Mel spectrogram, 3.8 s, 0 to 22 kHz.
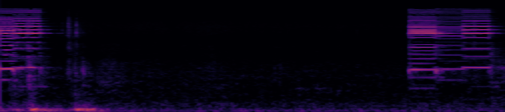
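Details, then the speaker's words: MicoAir H743 AIO Pixhawk flight controller running ArduPilot, battery just connected with props fitted: bright electronic tones, two early chirps then a longer tune, meaning it is still booting and not yet ready to arm. "연결하시면 이런 식으로 소리가 나는데, 이 소리가 날 때는 지금 아직 안에 있는 픽소크가 부팅 중이라는 얘기이기 때문에 조금 기다려 주시면 됩니다."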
